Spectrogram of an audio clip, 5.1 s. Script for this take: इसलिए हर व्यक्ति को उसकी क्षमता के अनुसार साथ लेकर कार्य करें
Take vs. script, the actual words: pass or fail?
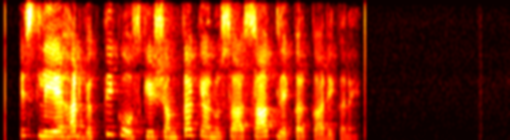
pass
